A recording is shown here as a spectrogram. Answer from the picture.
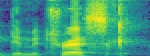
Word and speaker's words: Dimitrescu: because i can hear lady dimitrisk which apparently that's how it's actually pronounced we find that out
